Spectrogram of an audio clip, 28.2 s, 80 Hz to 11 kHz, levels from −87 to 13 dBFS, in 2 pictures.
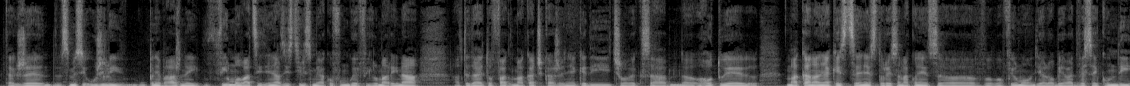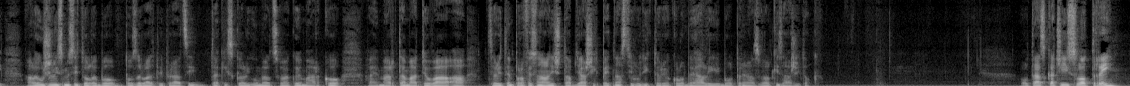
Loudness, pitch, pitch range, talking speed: -25 LUFS, 105 Hz, 105-110 Hz, 165 wpm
